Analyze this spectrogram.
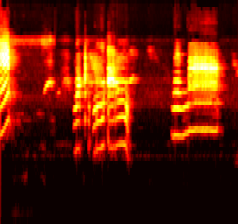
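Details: Talking pet parrot at home making chirping sounds: a quick upward squeak, then choppy, voice-like chattering notes, a pause, and a drawn-out nasal, buzzy call.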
